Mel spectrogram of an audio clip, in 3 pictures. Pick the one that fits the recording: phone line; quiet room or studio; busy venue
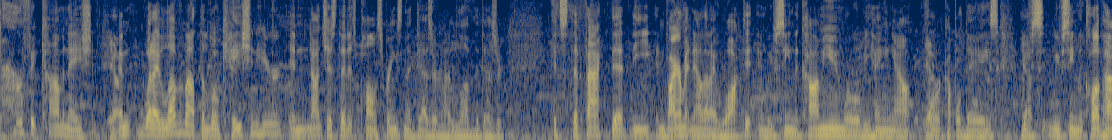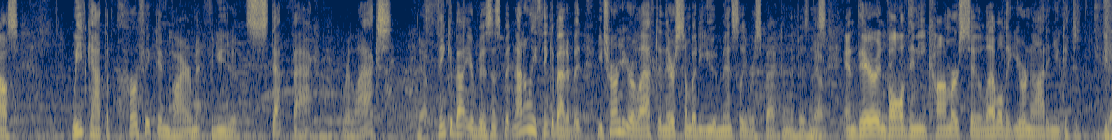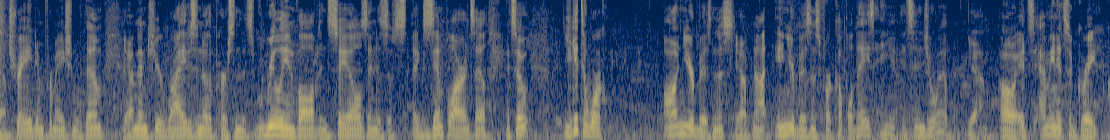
busy venue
